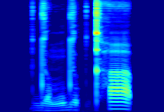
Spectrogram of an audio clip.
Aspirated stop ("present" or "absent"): present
